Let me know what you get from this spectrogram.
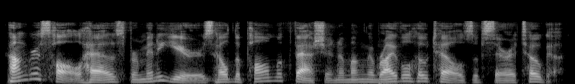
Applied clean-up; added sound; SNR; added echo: neural mask model DeepFilterNet 3.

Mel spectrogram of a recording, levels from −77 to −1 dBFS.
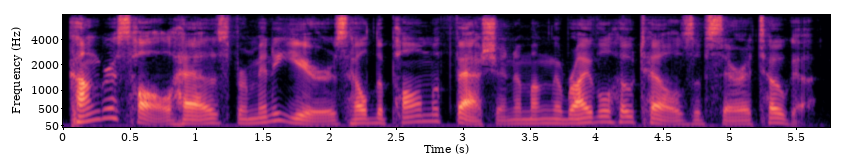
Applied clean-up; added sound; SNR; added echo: none; none; none; none.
